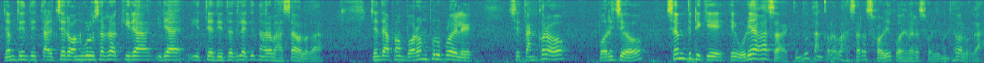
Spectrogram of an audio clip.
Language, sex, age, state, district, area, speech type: Odia, male, 60+, Odisha, Kandhamal, rural, spontaneous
